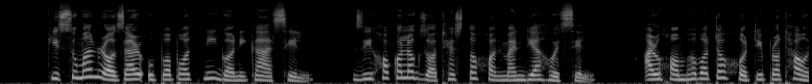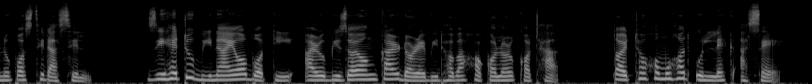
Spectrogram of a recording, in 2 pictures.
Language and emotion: Assamese, neutral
